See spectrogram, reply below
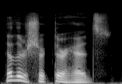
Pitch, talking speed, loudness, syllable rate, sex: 130 Hz, 245 wpm, -16 LUFS, 5.7 syllables/s, male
